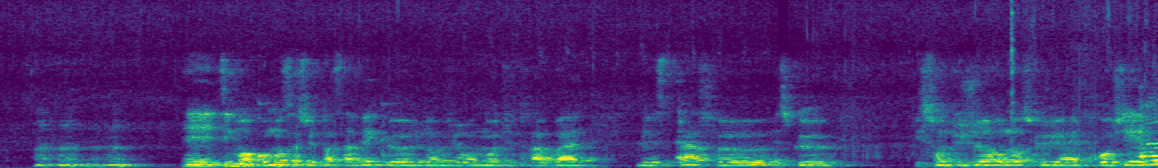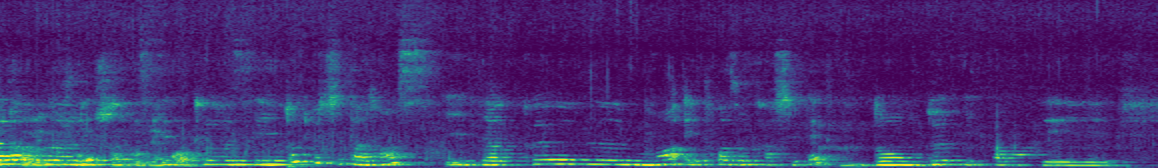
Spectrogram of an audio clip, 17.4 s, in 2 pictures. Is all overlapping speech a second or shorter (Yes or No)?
No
